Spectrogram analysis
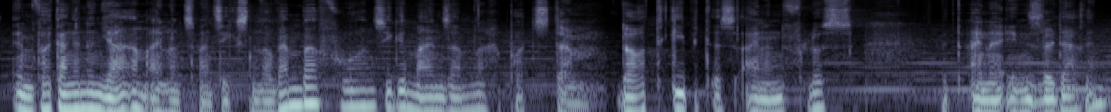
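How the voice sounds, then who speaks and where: An actor playing a grave, sorrowful romantic in a radio drama, recounting in a measured, intense way. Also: male voice, deep voice. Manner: measured, intense, dropping to near whispers. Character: grave, sorrowful romantic man telling a tragic tale.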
